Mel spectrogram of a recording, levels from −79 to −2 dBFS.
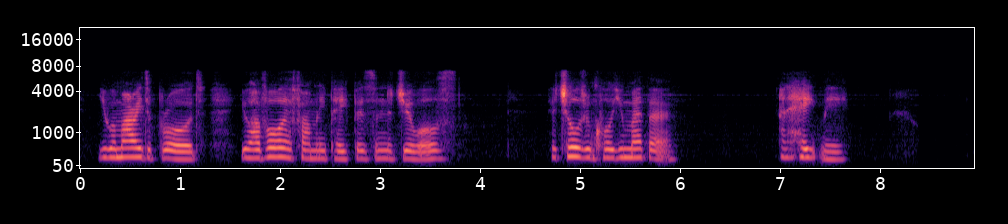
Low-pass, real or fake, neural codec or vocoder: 7.2 kHz; real; none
